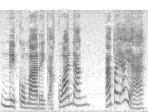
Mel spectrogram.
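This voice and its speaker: A woman's voice: a little high, very animated, slow pace, sharp tone, no room sound, full character voice. A woman acting a village captain's wife in an Ilocano radio comedy drama, chatty and mildly scolding, with an Ilocano accent. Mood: defensive.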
